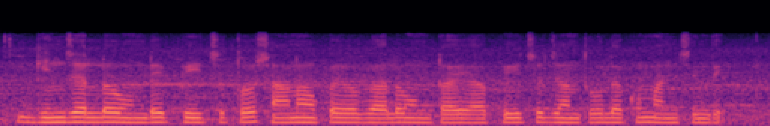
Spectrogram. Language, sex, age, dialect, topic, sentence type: Telugu, male, 18-24, Telangana, agriculture, statement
